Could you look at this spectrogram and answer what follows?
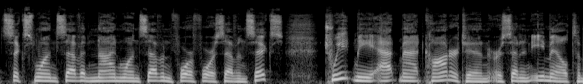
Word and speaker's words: Connarton: Well, it's pronounced Connarton, which is probably why people often misspell it. Because there's an A where there should be an E.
